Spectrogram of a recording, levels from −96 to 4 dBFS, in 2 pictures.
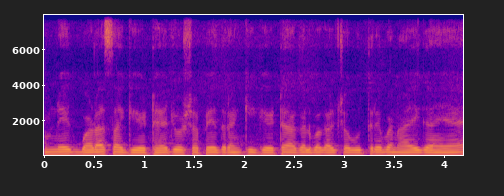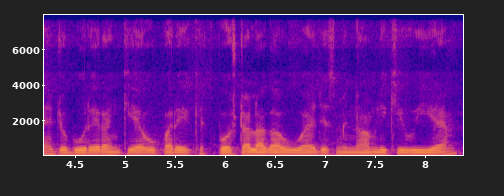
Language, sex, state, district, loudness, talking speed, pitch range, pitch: Hindi, male, Maharashtra, Solapur, -27 LUFS, 235 wpm, 115-125 Hz, 120 Hz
